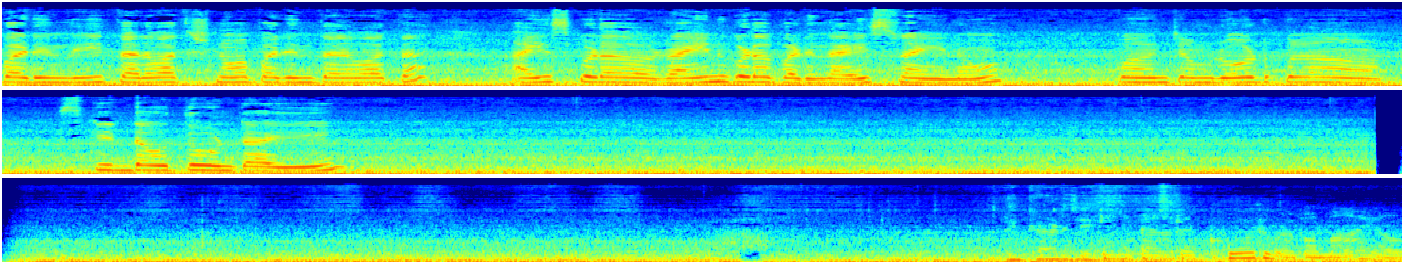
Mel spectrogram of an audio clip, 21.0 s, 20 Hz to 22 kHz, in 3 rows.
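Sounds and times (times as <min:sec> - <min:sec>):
car road and engine rumble: 0:00.0 - 0:21.0.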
